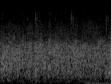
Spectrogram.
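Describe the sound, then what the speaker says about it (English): A City Club audience gives dense, continuous applause for Senator Bernie Sanders, faint and even in a brief burst with no talk. "Let's give the senator another round of applause."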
